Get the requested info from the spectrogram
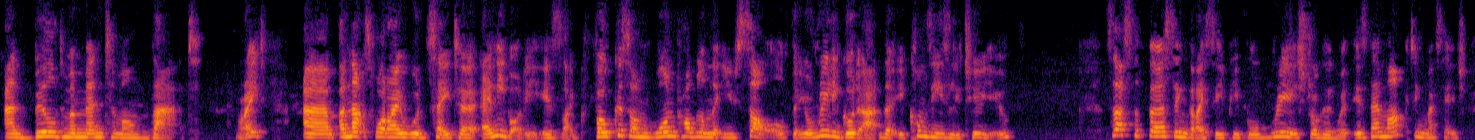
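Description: A woman's voice: mid-range voice, expressive, moderate pace. A woman in her forties with a Lancashire accent, a business coach talking chattily with lots of fillers. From Lancashire, England. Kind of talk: casual interview talk. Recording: slightly dull lo-fi sound.

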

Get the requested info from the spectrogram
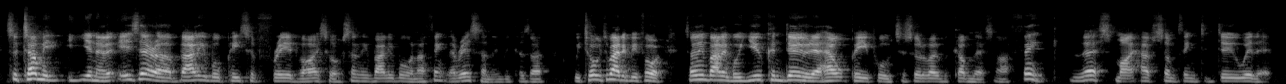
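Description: Male interviewer, slightly hoarse, friendly, slightly higher-pitched, stop-start questions. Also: quick pace, hardly any pauses, pushed and bright. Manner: friendly, restarts questions often. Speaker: podcast host. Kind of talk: casual interview.

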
